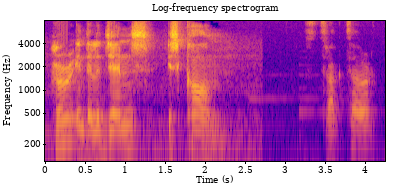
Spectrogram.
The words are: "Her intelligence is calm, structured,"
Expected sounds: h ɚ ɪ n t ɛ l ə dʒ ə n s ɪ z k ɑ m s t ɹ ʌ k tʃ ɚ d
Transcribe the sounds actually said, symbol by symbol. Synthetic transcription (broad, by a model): h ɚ ɪ n t ɛ l ə dʒ ə n s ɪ s k ɑ m s t ɹ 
